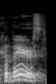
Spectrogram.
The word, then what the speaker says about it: Cabarrus: which is Columbus County, right? Cabarrus County. I'm sorry, I said that wrong.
